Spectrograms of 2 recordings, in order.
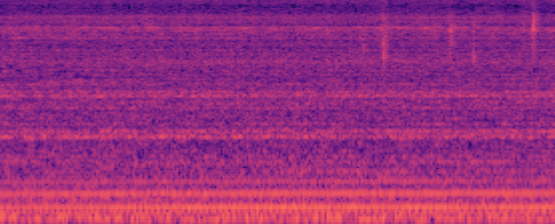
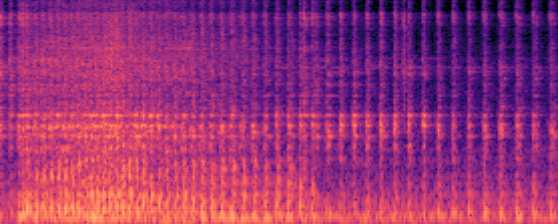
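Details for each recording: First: Vevor milk cream separator after reassembly and troubleshooting, spinning up with water running through: smooth, even motor hum with steady tones, no knocks or rubbing. Normal running. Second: Vevor milk cream separator running with hot water; harsh hammering rattle about four knocks a second, slowing slightly, far too violent; owner suspects a part inside set up incorrectly, as happened before.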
